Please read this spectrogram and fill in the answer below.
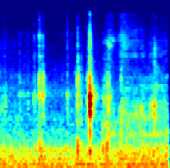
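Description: Fingers handling the paper pages of a hardback picture book: a few faint, short clicks and taps, the sharpest a little past a second in.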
